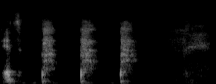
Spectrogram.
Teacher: We're making a sound with our lips together, our air flow popped on our lips, and our voice off. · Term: P sound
